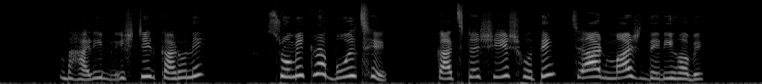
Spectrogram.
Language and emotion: Bengali, sad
